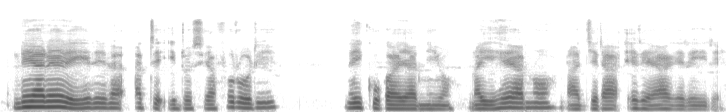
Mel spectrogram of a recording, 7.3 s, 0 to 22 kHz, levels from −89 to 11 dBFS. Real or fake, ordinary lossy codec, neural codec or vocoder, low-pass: fake; Opus, 64 kbps; vocoder, 44.1 kHz, 128 mel bands every 512 samples, BigVGAN v2; 10.8 kHz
